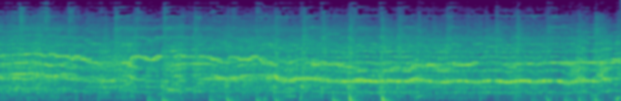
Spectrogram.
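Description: Bangladeshi baul folk music: a long, smoothly gliding bowed violin melody over repeated hand-drum strokes whose low notes drop in pitch.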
